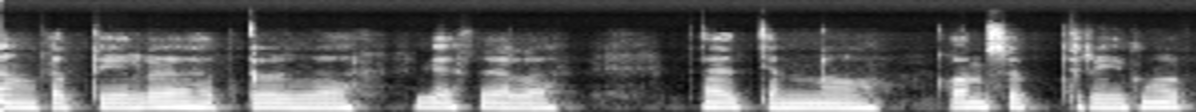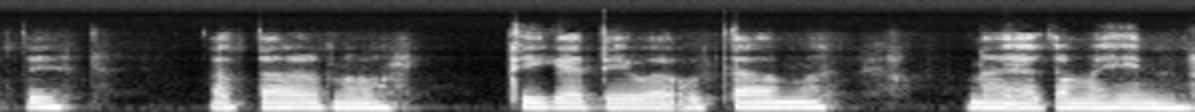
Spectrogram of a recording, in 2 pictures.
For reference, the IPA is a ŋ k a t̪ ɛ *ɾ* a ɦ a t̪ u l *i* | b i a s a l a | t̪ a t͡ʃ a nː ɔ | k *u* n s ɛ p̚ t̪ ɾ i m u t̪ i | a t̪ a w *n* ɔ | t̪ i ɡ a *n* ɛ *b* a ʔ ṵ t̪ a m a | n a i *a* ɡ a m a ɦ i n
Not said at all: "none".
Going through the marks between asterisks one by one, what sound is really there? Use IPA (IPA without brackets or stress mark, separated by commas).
l, a, ɔ, n, d, w, a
